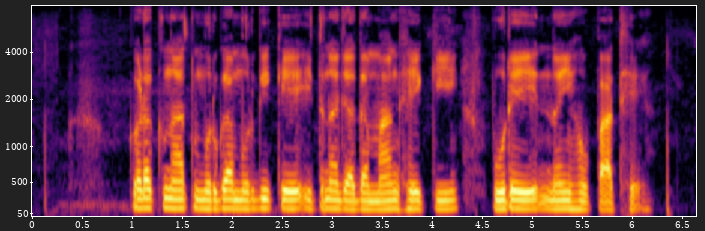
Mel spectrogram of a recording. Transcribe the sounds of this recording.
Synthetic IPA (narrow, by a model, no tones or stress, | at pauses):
kəɽəknaːt̪mʊɾɡamʊɾɡikeɪt̪nazjaːd̪amãːŋɡɦɛkipuːɾenɐɦĩɦopa̰ːt̪hḛː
